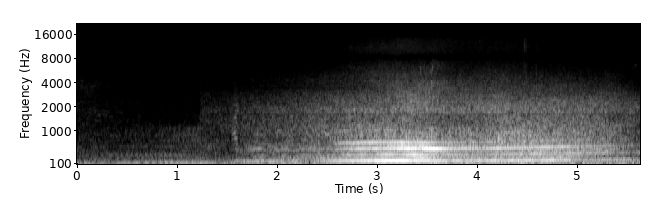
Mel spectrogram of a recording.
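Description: A Chevrolet Camaro driving past. Its engine note grows louder to a peak about three seconds in and holds a fairly steady pitch as it goes by.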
